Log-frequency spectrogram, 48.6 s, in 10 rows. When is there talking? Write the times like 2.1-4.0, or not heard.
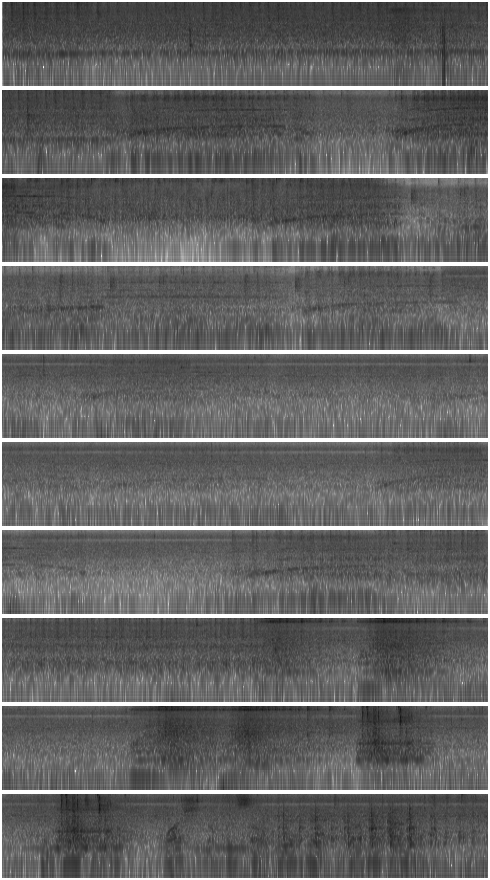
44.0-48.0.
